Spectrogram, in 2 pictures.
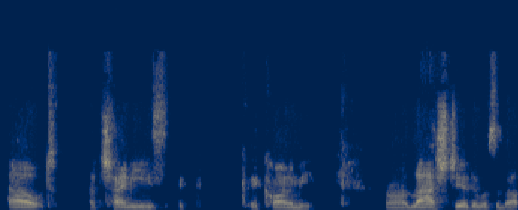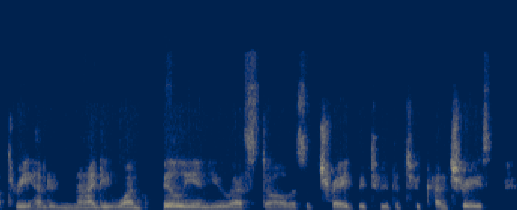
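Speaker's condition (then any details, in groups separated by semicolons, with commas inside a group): No condition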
